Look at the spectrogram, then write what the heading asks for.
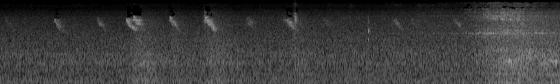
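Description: Quiet lane ambience with a bird calling in short, high, falling chirps, about two a second, that stop about five seconds in. Near the end a vehicle approaches and the noise swells.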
